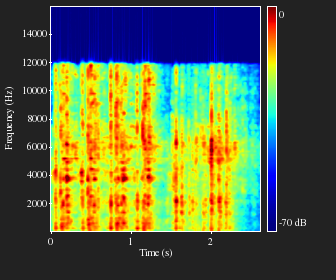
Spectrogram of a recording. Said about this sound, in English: I absolutely swear by is a salad spinner. And basically, it's a little bowl like that with a spinner, with a basket here like that, and you just spin them like that.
